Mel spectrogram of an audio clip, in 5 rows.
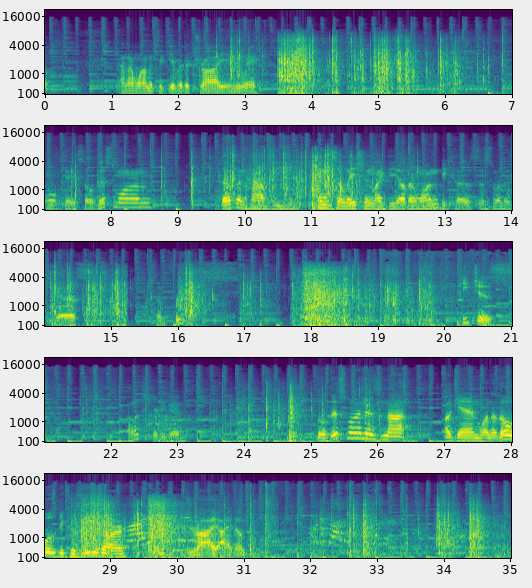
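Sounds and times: background music: 0:00.0 - 0:35.0
paper bag crinkling: 0:02.4 - 0:07.7, 0:08.7 - 0:12.9, 0:13.8 - 0:35.0.

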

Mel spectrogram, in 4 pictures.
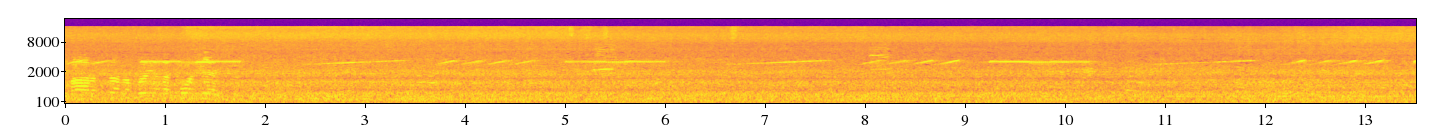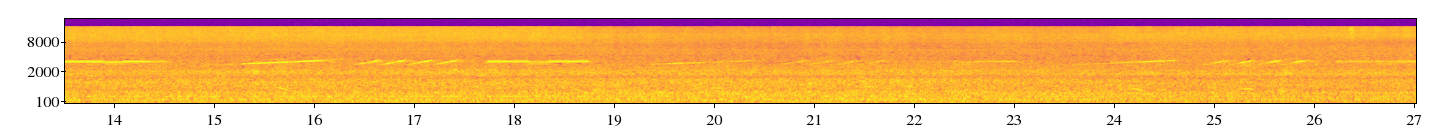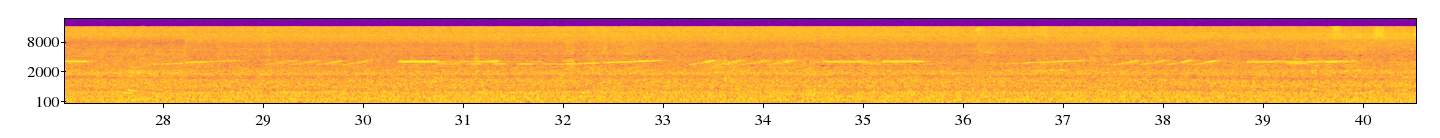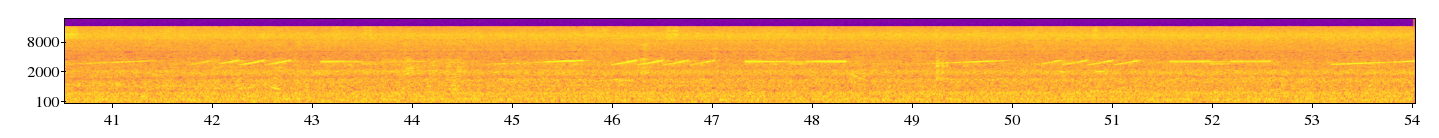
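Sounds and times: fire engine running: 0:00.0 - 0:54.0.

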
